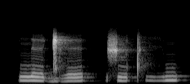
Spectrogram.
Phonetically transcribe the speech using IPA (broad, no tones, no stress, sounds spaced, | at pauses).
n e ɡ͡ǁ e | ʃ ɯ tʰ i̤ m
